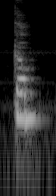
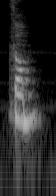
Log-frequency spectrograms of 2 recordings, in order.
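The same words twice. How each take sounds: The two takes are said the same way.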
